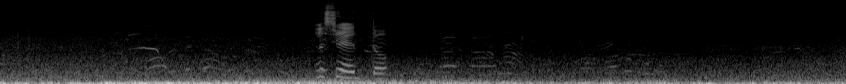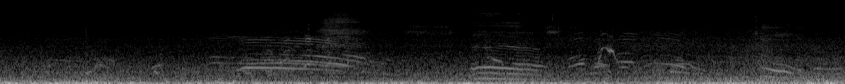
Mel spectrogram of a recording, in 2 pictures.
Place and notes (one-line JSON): {"title": "ocean 2, Aveiro (Luigi Mainenti)", "latitude": "40.64", "longitude": "-8.75", "timezone": "Europe/Berlin"}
